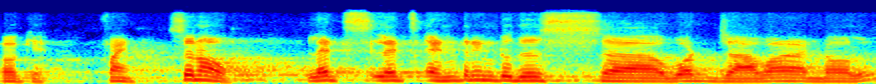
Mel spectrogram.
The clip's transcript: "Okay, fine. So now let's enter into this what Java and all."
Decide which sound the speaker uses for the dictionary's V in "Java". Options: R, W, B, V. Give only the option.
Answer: V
